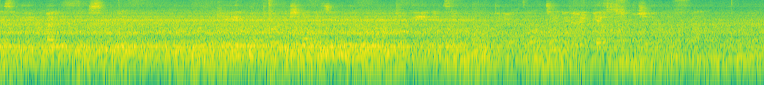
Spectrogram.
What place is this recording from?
subway train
